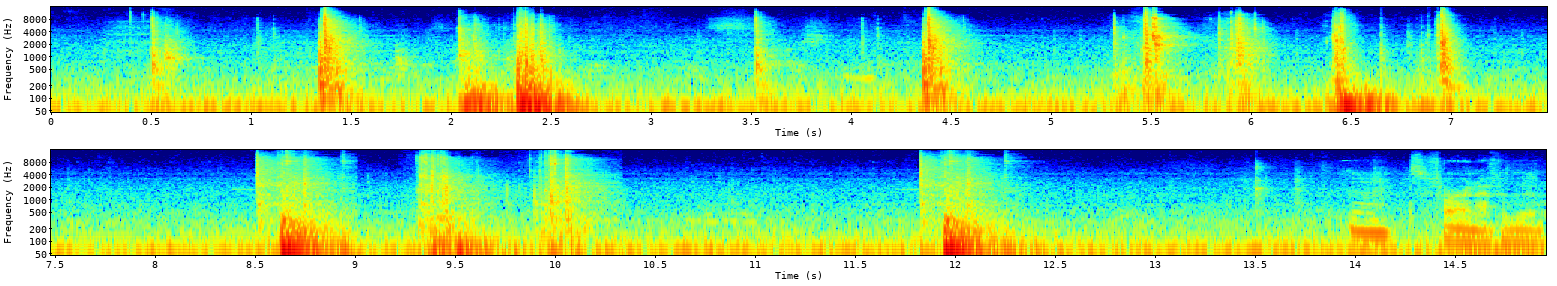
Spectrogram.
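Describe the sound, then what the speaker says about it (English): Several sharp door closes and thunks from a sound-effect clip, spaced irregularly in loud, punchy hits. Softer clicks and rattles sit between them, with quieter voices in the background. "Like a chunk of the door closing."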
